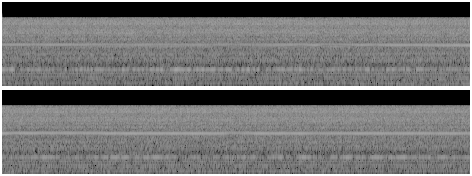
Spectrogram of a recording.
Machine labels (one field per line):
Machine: pump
